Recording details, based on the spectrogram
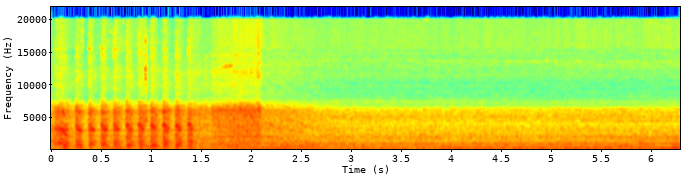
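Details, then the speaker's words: Starter whirs through about a dozen quick turns, catches, then idles with an uneven, stumbling beat on a Toyota Corolla; misfire caused by a faulty ignition coil. "जैसे आप देख सकते हैं गाड़ी हमने स्टार्ट कर दी है और चेक करने के मिसिंग कर रही कि नहीं कर रही। अच्छा, ये चलते चलते मिसिंग करती है।"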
